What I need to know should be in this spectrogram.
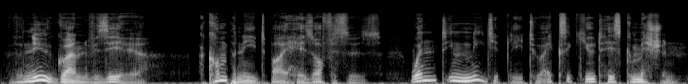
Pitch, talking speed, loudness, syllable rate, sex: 110 Hz, 120 wpm, -18 LUFS, 4.8 syllables/s, male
